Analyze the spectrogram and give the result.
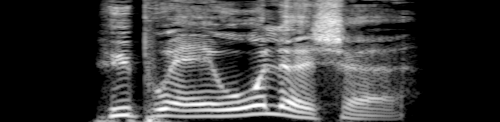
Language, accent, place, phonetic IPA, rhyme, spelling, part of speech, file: German, Germany, Berlin, [hypoʔɛˈoːlɪʃə], -oːlɪʃə, hypoäolische, adjective, De-hypoäolische.ogg
- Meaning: inflection of hypoäolisch: 1. strong/mixed nominative/accusative feminine singular 2. strong nominative/accusative plural 3. weak nominative all-gender singular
